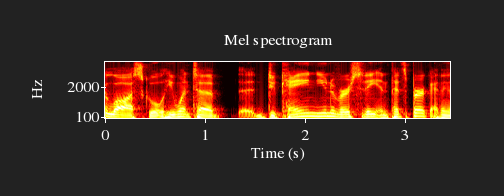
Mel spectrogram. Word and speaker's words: Duquesne: So after law school, he went to Duquesne University in Pittsburgh. I think that's how it's pronounced.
